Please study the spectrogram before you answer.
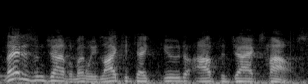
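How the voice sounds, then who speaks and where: A man's voice: medium pitch, brisk. A man announcing a 1950s radio comedy show with a grand, projected showman's delivery. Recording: old muffled radio broadcast, loud music. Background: loud music.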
